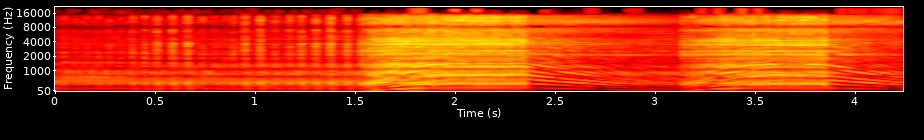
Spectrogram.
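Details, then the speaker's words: Echo CS-355 chainsaw after fixing its no-start and no-WOT faults and tuning the carburetor (it arrives rich from the factory; the top end could still be a bit leaner): idles steadily, then snaps cleanly to wide open throttle and back; normal. "and believe it or not I think it's could still be a little bit leaner on the top end but uh I think that's a good safe tuning setting for it for longevity and everything else"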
